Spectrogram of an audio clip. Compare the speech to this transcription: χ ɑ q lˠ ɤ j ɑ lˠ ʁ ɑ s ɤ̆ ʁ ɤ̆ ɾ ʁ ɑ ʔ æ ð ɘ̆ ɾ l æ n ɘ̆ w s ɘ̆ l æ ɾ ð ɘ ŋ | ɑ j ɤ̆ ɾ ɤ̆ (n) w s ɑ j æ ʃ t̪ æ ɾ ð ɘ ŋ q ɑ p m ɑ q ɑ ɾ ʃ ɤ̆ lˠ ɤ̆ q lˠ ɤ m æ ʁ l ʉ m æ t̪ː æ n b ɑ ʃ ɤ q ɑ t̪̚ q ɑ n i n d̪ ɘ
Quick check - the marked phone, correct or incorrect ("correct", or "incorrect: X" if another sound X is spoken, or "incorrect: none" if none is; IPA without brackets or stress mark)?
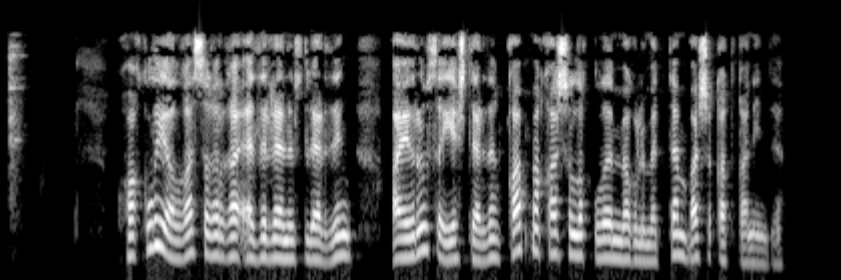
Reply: incorrect: none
